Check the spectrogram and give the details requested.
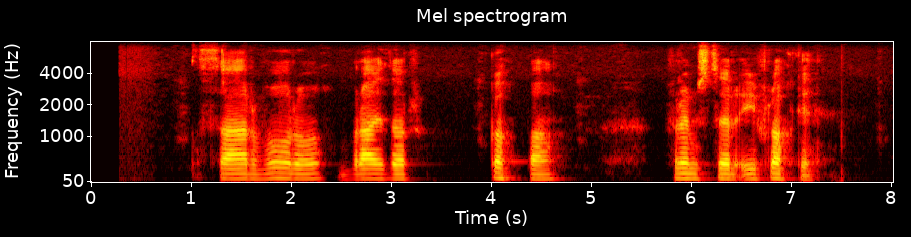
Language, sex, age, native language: Icelandic, male, 40-49, Arabic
